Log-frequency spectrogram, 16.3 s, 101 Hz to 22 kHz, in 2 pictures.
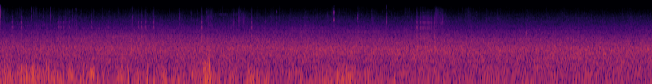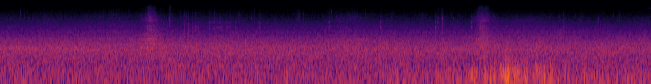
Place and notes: You can hear cars driving on wet asphalt, it's snowing. Warm winter. Day.
Москва, Центральный федеральный округ, Россия, 4 February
